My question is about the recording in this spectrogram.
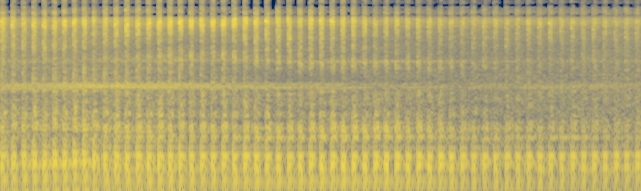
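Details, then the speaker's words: Hot rod engine after fixing the cam sensor and setting cam sync, running on all four: crisp, evenly spaced exhaust pulse about three beats a second, no misses; clean, healthy idle. "there we go boys oh yeah she crispened right up got her all synced up showing up we're ready to jam"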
